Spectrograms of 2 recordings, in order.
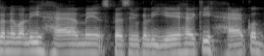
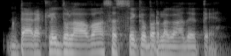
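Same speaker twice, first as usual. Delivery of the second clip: normal talking voice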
